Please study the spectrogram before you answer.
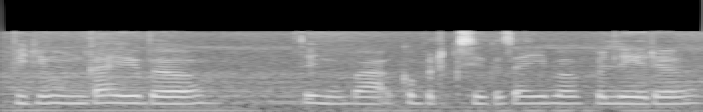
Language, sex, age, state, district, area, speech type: Bodo, female, 18-30, Assam, Chirang, rural, spontaneous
